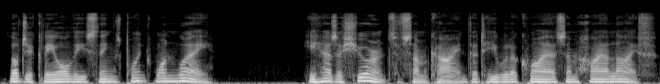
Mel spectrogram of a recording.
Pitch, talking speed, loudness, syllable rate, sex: 115 Hz, 180 wpm, -15 LUFS, 5.6 syllables/s, male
